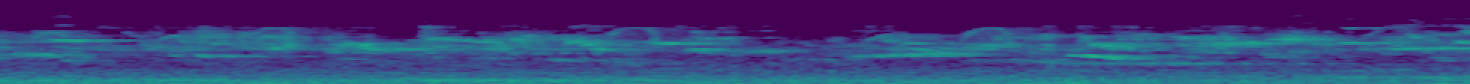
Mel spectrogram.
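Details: Several wild birds in a natural setting in Thailand chirp and whistle together, with dense overlapping high notes and a constant low rumble of background noise.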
